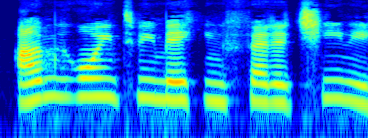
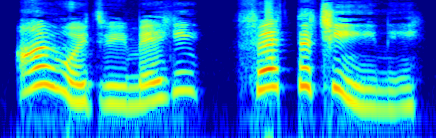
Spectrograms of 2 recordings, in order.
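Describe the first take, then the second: First: It is said in a plain, unaccented way. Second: It is said with an exaggerated Italian accent. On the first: "instead of being like" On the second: "she says everything with an Italian accent"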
